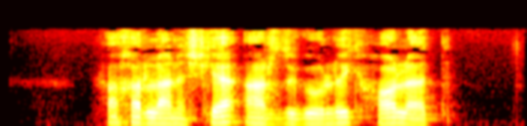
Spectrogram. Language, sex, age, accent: Uzbek, male, 18-24, Surxondaryo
